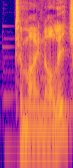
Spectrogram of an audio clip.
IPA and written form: tə maɪ ˈnɒ.lɪdʒ (To my knowledge)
